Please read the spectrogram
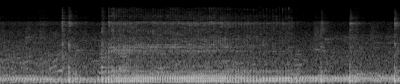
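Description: People talking in an open street, with a motor vehicle engine running past for a second or so, about a second in.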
